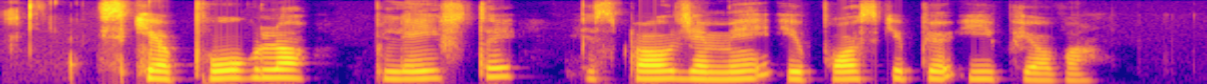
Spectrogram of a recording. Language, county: Lithuanian, Vilnius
